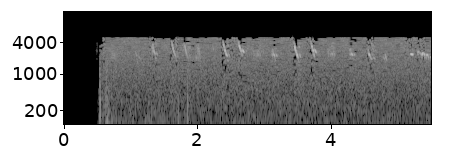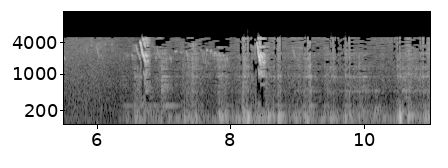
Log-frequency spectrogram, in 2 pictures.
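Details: Purple martin at nest #11 in a camera-equipped colony rack, recorded May 27, 2023: faint scattered chirps at first, then louder sharp downward-sweeping calls with low rumbling noise inside the nest box.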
